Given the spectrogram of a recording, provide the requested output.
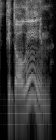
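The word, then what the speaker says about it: gedolim: it means big and when you say when you say the the plural form it's gdolim um when you're talking about more than one big thing and the kamat turns into a shva and and there's countless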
